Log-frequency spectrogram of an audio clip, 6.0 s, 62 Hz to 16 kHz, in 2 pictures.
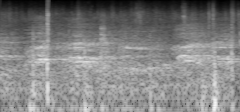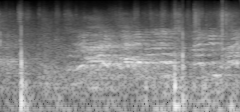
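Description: Sharp smacks of gloved punches and kicks landing in a K-1 kickboxing bout, a handful of separate hits, the clearest a little after the start and about three seconds in. Voices shout throughout from ringside.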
